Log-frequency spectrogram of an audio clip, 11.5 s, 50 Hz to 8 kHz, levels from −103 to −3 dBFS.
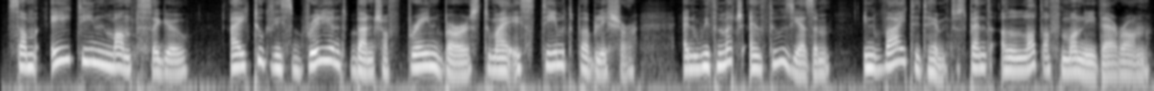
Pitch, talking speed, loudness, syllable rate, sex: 180 Hz, 150 wpm, -20 LUFS, 4.2 syllables/s, female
